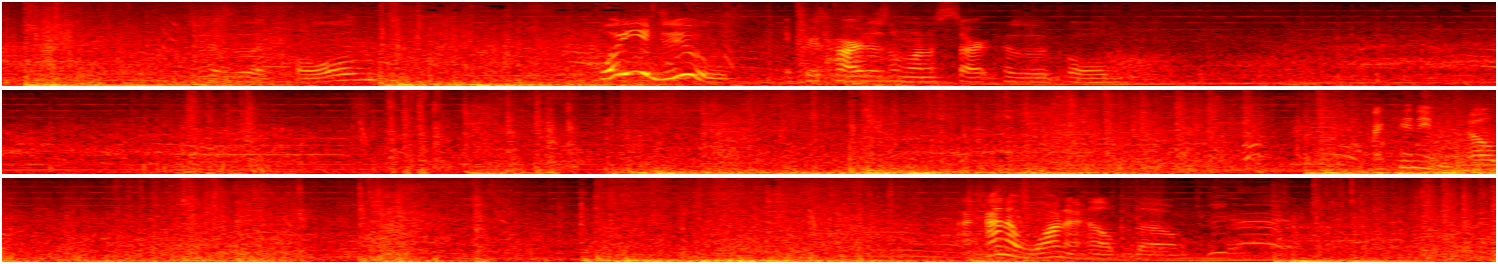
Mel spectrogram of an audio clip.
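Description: A young woman talks with animation into a microphone.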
